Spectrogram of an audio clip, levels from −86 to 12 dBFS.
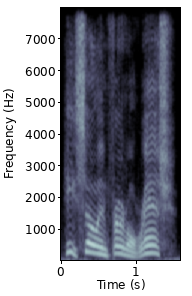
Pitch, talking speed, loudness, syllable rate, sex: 210 Hz, 150 wpm, -14 LUFS, 4.2 syllables/s, male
